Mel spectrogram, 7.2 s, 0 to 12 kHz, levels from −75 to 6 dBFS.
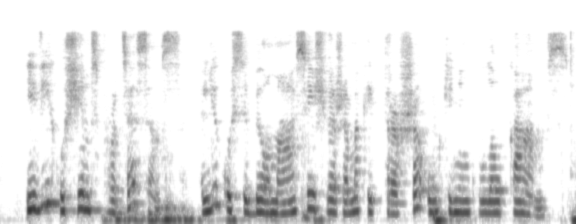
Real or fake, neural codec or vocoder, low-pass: real; none; 7.2 kHz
